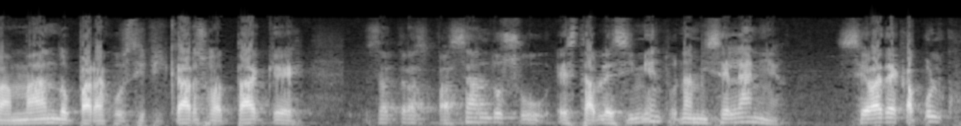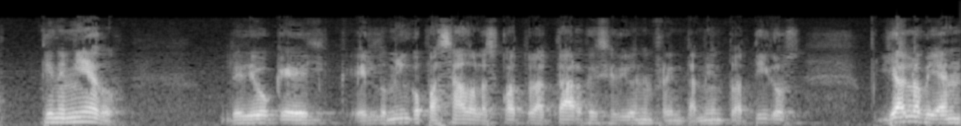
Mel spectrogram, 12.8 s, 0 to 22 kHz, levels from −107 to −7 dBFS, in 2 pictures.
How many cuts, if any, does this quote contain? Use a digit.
1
